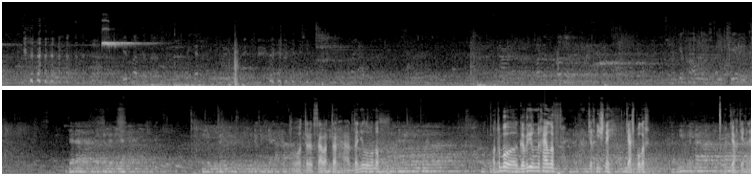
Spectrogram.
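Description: Spectators murmur faintly in a large echoing hall.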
